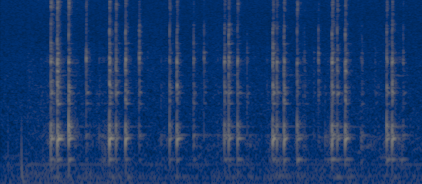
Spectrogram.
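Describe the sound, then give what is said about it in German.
Many crisp, steady ticks from Otto's inexpensive clock, bright and clicky, falling in a regular rhythm that sometimes sounds in close pairs, alone with no voices. “Das ist Ottos Uhr.”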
